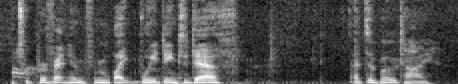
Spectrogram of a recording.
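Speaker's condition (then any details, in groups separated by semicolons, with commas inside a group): No condition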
